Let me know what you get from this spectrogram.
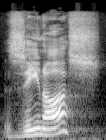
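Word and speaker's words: ξένος: This is your XC and it's an X sound like relax. This is XC and uh xenos which uh probably you might recognize something in that that does mean a stranger.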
